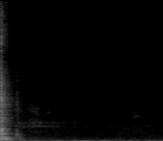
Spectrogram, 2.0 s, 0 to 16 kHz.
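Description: A single mechanical click from the Kenwood KX-550HX cassette deck's stop key and tape transport at the very start as playback stops, then near silence.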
